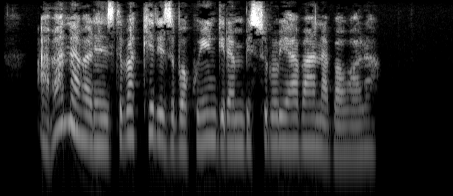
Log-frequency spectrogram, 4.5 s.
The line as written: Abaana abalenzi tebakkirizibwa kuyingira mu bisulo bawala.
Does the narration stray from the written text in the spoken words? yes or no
yes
